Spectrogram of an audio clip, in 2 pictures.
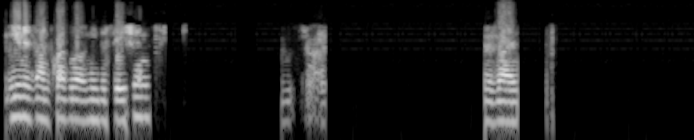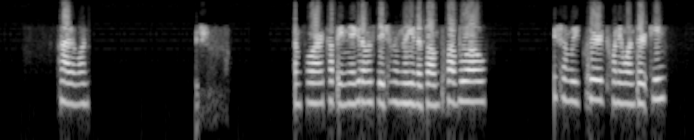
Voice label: South Scottsdale Sheriff, scanner audio

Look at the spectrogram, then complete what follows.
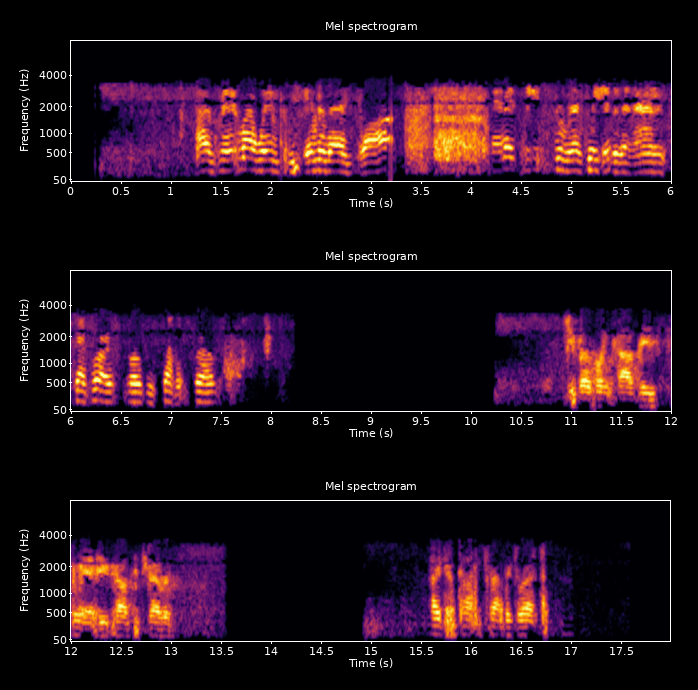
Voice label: FD Departments VHF 154.800 Patch, scanner; Mesa - Gilbert - AJ

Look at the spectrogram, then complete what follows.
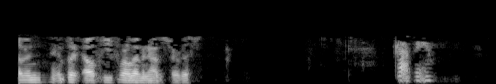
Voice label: Fire Departments, scanner

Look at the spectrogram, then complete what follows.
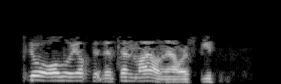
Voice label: Light Rail Emergency, scanner

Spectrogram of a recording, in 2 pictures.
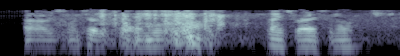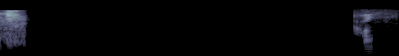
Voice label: Dispatch, scanner

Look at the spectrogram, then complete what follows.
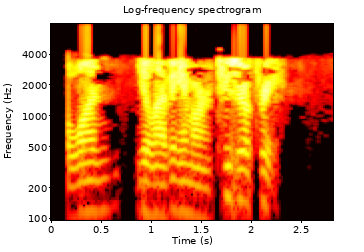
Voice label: Fire Departments Mesa Simulcast; TOPAZ

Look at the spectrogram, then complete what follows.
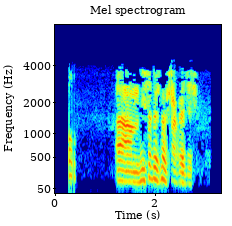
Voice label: Light Rail Ops, scanner

